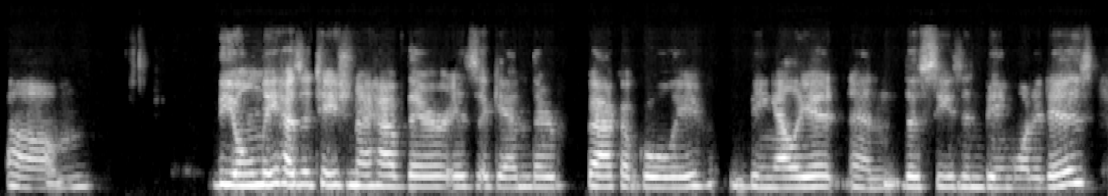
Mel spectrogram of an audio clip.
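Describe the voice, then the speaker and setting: A woman co-hosting a casual hockey chat, relaxed and hesitant with lots of ums. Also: medium pitch, measured pace. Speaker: podcast co-host.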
